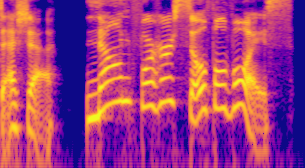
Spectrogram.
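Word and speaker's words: Asa: At number 3 on our list of the richest female musicians in Nigeria is the legendary Ayra, pronounced Esha, known for her soulful voice, poetic songwriting, and timeless music.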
